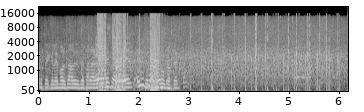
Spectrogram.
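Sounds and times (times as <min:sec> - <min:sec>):
speech: 0:00.0 - 0:03.1
applause: 0:00.0 - 0:06.1.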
